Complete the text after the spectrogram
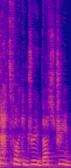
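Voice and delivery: hushed whisper. Retelling pointing someone out to two friends seated beside, whispering. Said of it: "Like I'm like whispering".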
